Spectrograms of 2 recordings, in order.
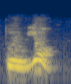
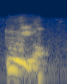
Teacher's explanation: the pronunciation of 不, which changes to 不, the second tone, when it's put in front of a character with the fourth tone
